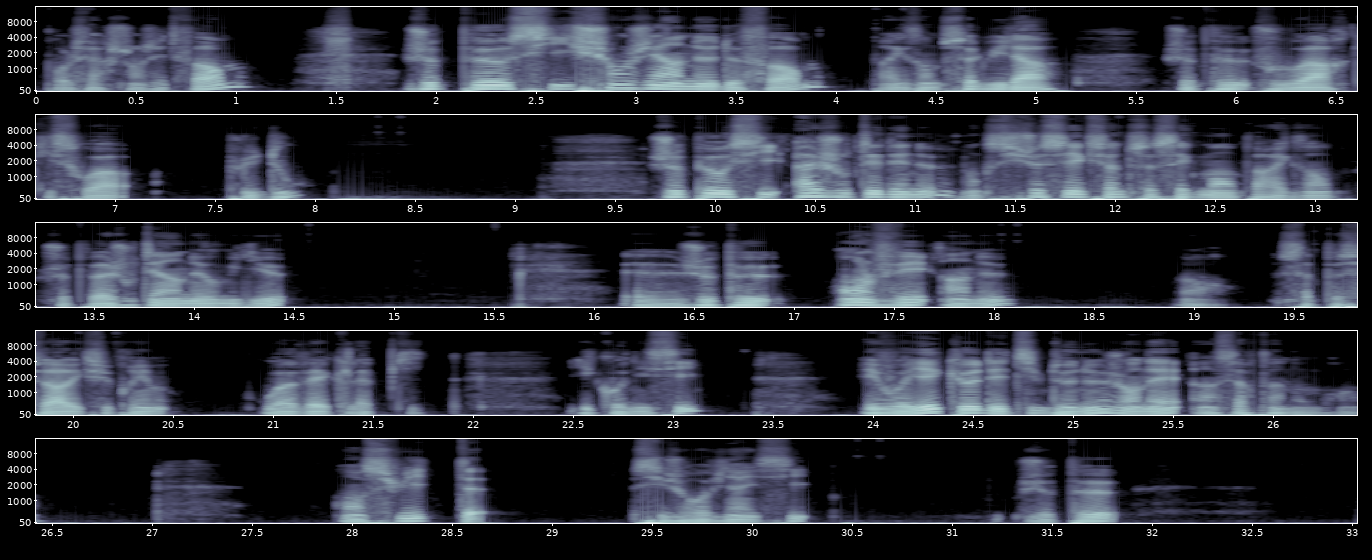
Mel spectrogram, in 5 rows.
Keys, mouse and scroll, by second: 4.1 click, 8.2 click, 11.8 click, 14.4 click, 18.0 click, 20.0 click, 30.5 click, 32.1-32.5 ctrl+scroll down 2.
